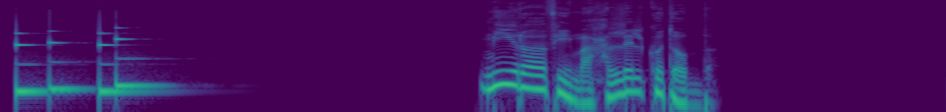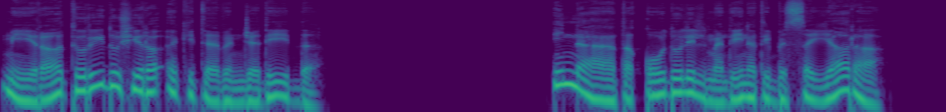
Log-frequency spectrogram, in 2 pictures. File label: Arabic Easy Reader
